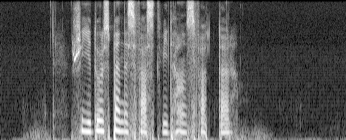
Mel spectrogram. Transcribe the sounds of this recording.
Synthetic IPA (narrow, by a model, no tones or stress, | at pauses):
ʂiːd̪ʊɾspɛnd̪əsfa̰st̪viːd̪ha̰nsfœt̪ʰːəɾ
